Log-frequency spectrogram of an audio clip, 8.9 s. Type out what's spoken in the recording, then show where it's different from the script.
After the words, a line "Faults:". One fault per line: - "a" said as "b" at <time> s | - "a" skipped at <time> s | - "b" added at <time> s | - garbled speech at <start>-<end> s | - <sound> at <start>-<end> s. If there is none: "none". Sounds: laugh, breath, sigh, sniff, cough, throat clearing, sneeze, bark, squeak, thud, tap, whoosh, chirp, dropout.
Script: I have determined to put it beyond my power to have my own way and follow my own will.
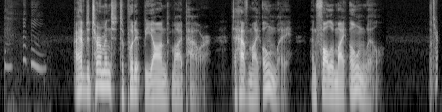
I have determined to put it beyond my power to have my own way and follow my own will.
Faults:
- laugh at 0.1-1.0 s
- laugh at 8.6-8.8 s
